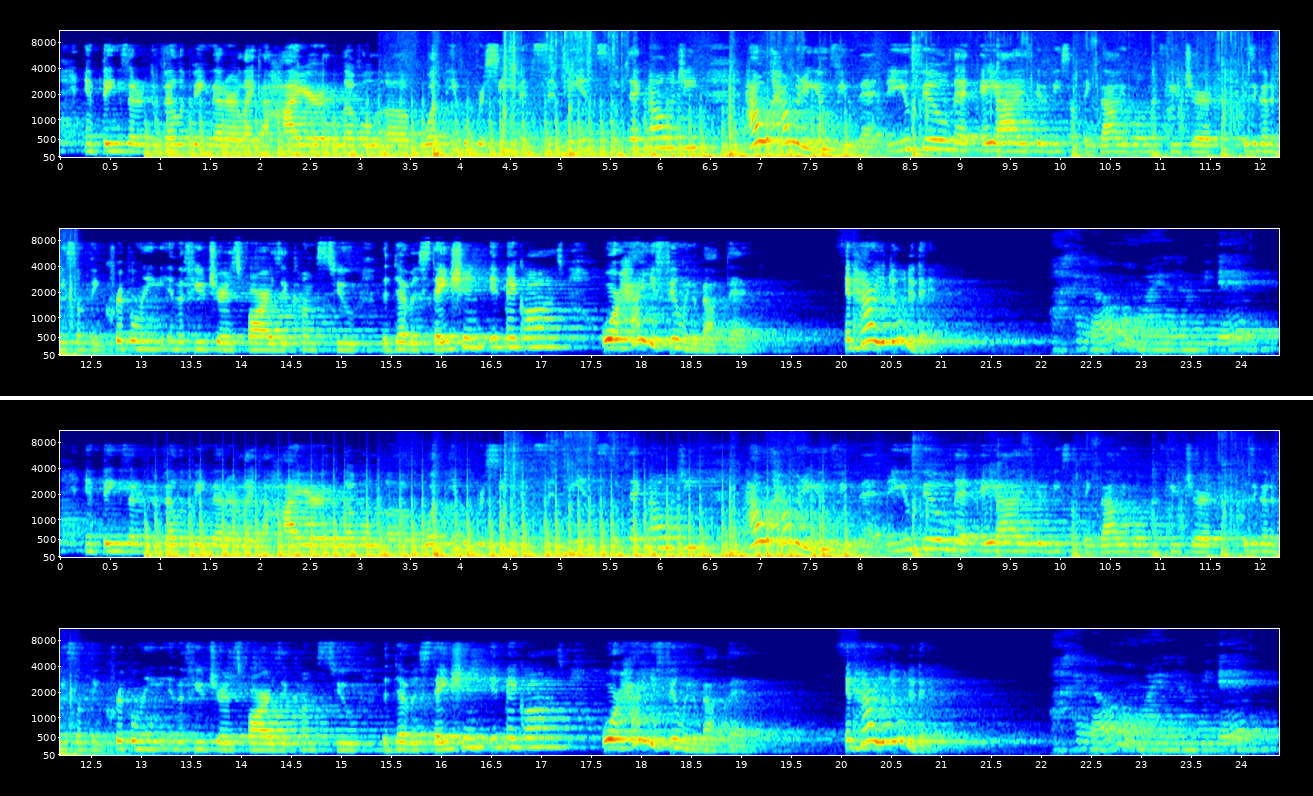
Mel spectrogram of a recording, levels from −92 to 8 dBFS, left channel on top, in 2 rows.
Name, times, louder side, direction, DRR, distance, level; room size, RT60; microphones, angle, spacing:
voice 1, 0.0-15.1 15.4-19.1 20.0-20.9, left 2 dB, 85° left, 6 dB, 1.2 m, -27 dB
sound 1, 0.8-7.9, right 2 dB, 90° right, 1.1 m, -25 dB
Walk footsteps, 3.2-12.4, left 1 dB, 55° left, 1.1 m, -33 dB
voice 2, 22.1-24.1, equal, ahead, -3 dB, 4.5 m, -37 dB
29.0 x 23.0 x 5.1 m, 3.0 s
head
